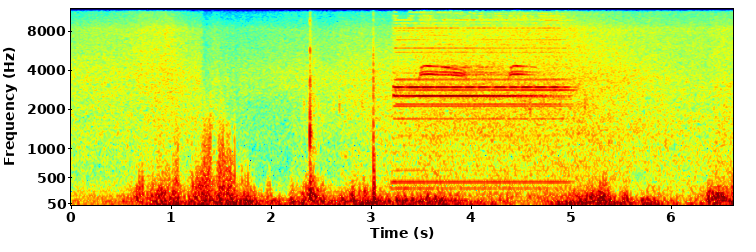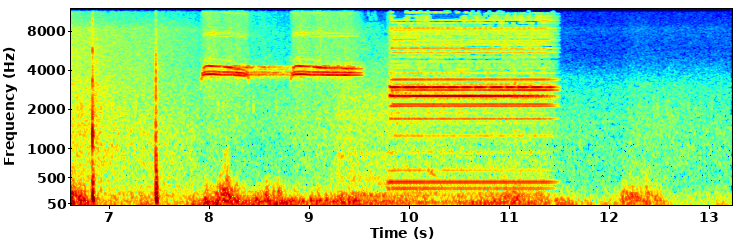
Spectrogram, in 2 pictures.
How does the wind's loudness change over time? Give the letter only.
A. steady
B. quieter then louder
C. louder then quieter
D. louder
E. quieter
E.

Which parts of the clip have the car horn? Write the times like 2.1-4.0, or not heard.
2.7-5.1, 9.3-11.6.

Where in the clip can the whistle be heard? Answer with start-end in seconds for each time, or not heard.
2.4-4.7, 6.8-9.6.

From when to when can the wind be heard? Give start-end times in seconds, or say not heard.
0.0-13.2.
